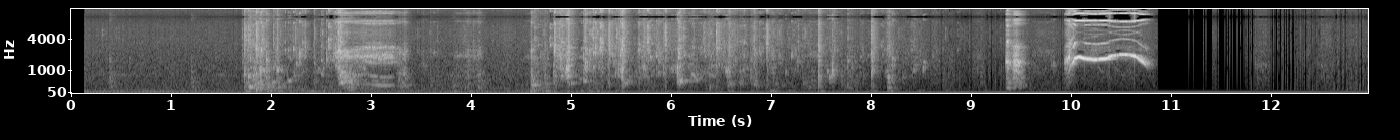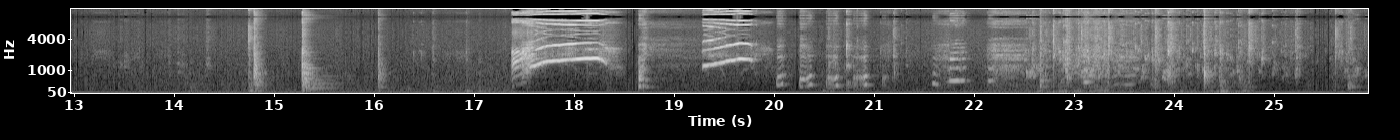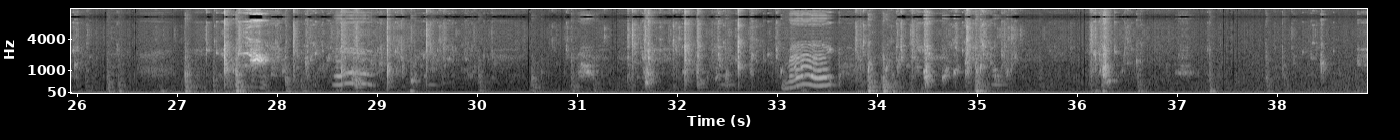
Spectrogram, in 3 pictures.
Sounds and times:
Bathtub (filling or washing): 1.6s - 10.8s, 17.4s - 38.9s.

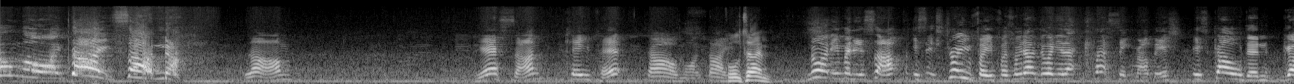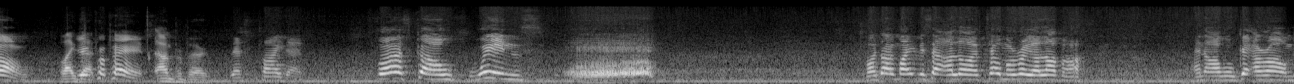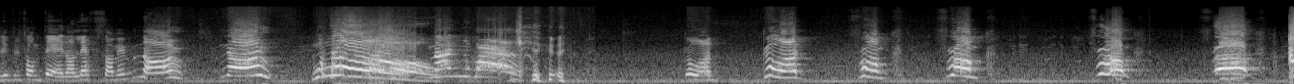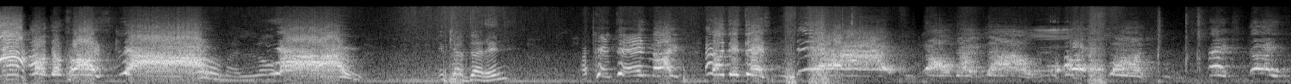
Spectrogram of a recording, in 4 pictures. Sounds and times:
Speech: 0.0s - 3.0s, 4.1s - 16.0s, 16.6s - 18.5s, 21.6s - 23.9s, 24.8s - 31.5s, 32.7s - 37.4s, 40.7s - 42.5s, 43.2s - 46.8s, 48.3s - 51.7s.

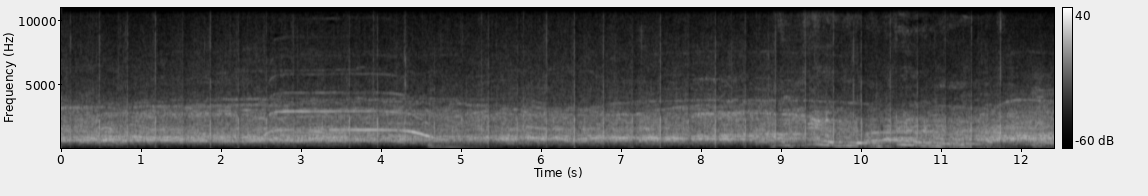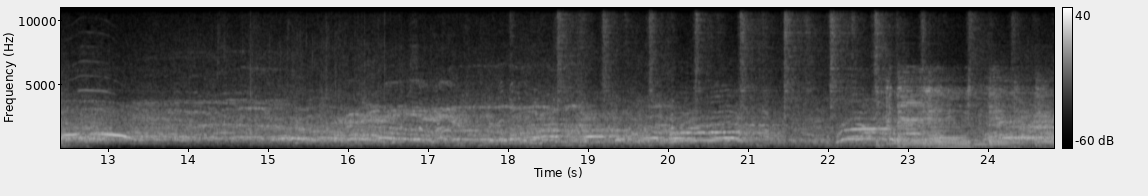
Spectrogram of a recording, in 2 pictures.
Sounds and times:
Music: 18.6s - 24.8s.

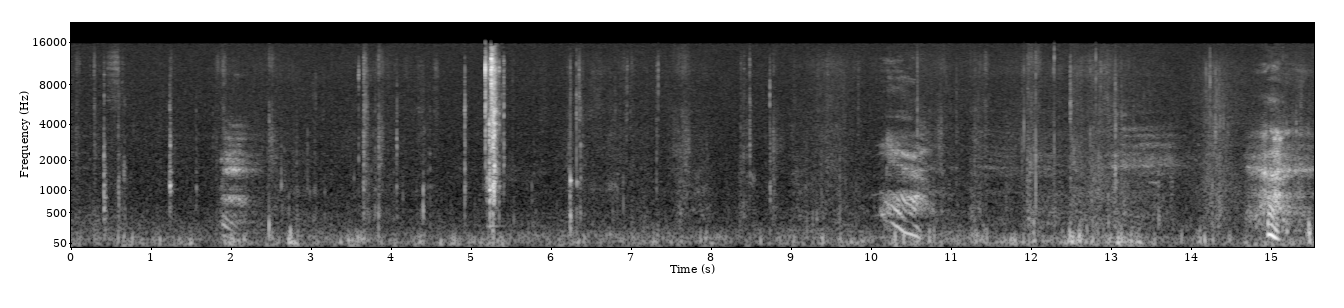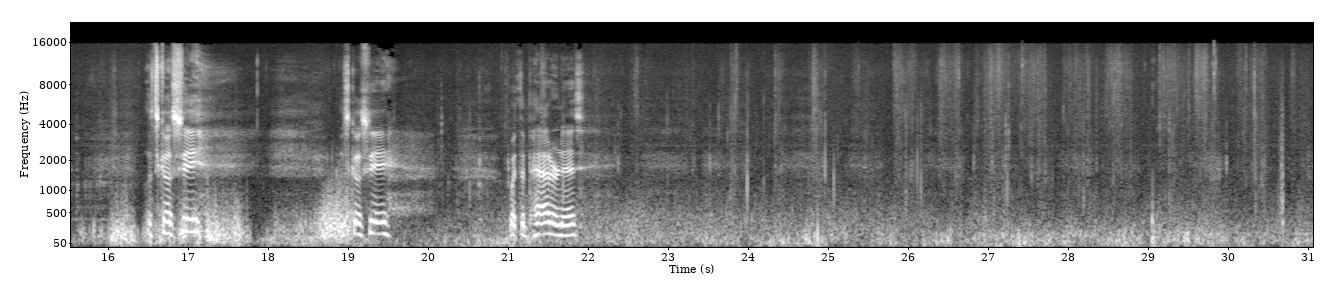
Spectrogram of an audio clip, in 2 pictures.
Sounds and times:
Speech: 16.5s - 17.2s, 18.9s - 19.6s, 21.0s - 22.0s.

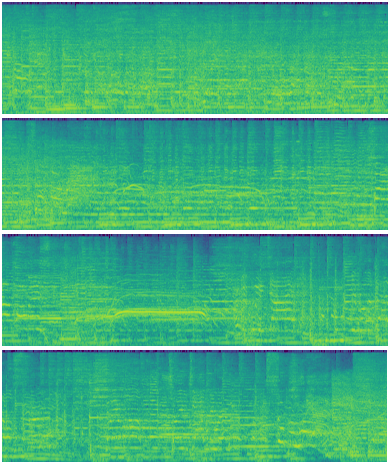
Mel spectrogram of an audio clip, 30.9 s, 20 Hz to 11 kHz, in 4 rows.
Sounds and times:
Rock and roll: 0.0s - 30.8s
Ska: 0.0s - 30.8s.

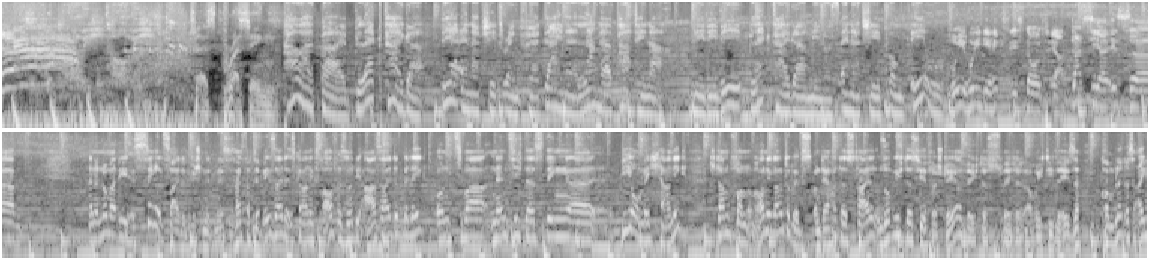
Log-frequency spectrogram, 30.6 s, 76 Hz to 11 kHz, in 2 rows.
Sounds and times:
Speech: 0.0s - 15.5s, 16.4s - 30.5s.

